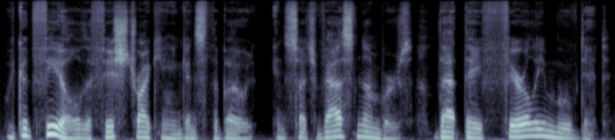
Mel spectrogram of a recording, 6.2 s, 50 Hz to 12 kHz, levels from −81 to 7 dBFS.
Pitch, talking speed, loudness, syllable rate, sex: 115 Hz, 175 wpm, -18 LUFS, 4.1 syllables/s, male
